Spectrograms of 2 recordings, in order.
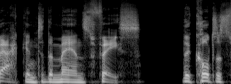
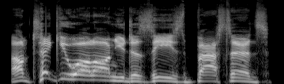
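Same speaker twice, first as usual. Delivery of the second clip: battle cry; 5 semitones higher than usual. A narrator's reading. Errol charging with mad grin.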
